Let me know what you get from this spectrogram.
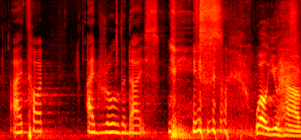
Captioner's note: laughing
